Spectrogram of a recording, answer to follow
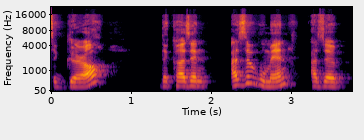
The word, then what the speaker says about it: cousin: and then the cousin cousin quite easy the cousin here pronunciation every time you have a s that is between two vowels z sound so here because the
